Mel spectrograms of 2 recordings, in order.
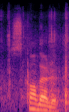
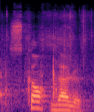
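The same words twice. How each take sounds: First: Said in the usual way. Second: "Scandaleux" split after the first syllable; emphatic syllables. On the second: Real, not acted. Unboxer complaining about missing promo cards, "Scandaleux" broken up emphatically. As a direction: draw out "Scandaleux" in separated chunks for emphasis.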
